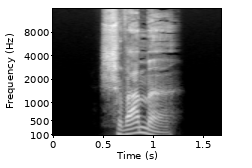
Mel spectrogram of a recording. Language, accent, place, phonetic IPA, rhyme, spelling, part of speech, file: German, Germany, Berlin, [ˈʃvamə], -amə, Schwamme, noun, De-Schwamme.ogg
- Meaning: dative of Schwamm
